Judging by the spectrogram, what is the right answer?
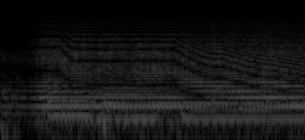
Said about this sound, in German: Es ist halt kein gutes Flugzeug, weswegen etwas komisch fliegt, aber es geht. Ich hoffe, es geht.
